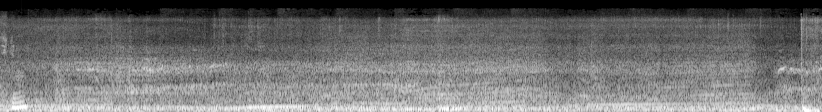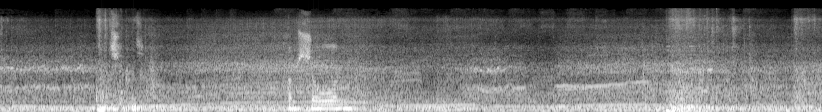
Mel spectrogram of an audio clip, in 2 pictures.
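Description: Tyres screech as cars slide.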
